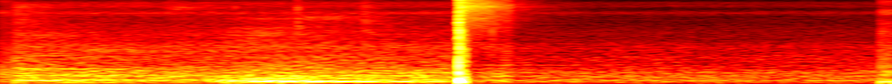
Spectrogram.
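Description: A single sharp snap about two seconds in, a charged capacitor's two terminals being shorted together and sparking as its stored charge discharges, over a low electrical hum; the sound then cuts off suddenly.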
